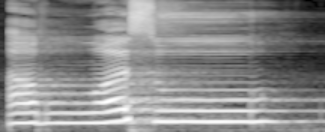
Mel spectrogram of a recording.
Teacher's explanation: Huruf ra dibunyikan secara tafkhim karena ra-nya berbaris fathah, maka dibacanya tebal.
